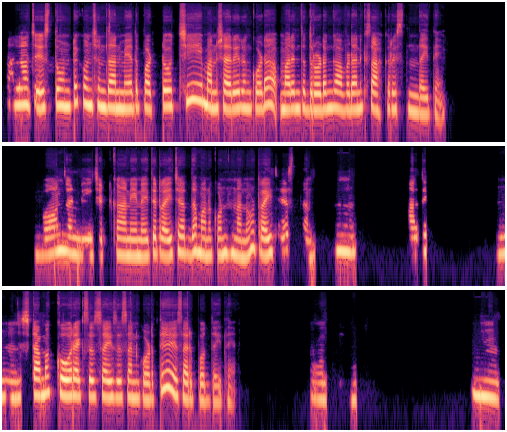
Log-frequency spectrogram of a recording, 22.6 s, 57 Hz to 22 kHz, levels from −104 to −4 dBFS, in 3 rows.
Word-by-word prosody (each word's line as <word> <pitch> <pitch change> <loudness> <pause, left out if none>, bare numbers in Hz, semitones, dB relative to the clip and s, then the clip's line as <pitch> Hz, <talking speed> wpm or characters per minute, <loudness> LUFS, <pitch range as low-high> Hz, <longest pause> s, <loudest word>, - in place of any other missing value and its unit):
అలా 280 +1 +2
చేస్తూ 250 +2 +1
ఉంటే 260 +3 +2
కొంచెం 275 -1 +2
దాని 245 -1 +4
మీద 240 +1 0
పట్టోచ్చి 260 +6 0 0.3
మన 245 -1 +1
శరీరం 240 +1 +2
కూడా 245 +4 +1 0.2
మరింత 240 +1 +2
దృఢంగవ్వడానికి 230 +1 +1
సహకరిస్తుందయితే. 225 -3 -4 1.6
బావుందండి. 230 -1 +1
ఈ - - -1
చిట్కా 220 +2 -7 0.2
నేనైతే 205 +1 0
ట్రై 210 -1 +2
చేద్దామనుకుంటున్నాను 225 -2 0 0.2
ట్రై 215 -1 +3
చేస్తాను. 225 -4 -9 0.4
హ్మ్. 250 -2 +3 0.9
అది 250 +2 -4 1.1
హ్మ్. 230 0 -3
స్టమక్ 265 +2 +2
కోర్ 250 -1 +7
ఎక్సర్సైజెస్ 235 -1 0
అని 225 0 -2
కొడితే 210 +9 -1 0.3
సరిపోద్దయితే. 205 -2 -4 1.2
ఓకే. 215 - -9 1.8
హ్మ్. 240 -3 +2
235 Hz, 85 wpm, -17 LUFS, 220-245 Hz, 1.8 s, కోర్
